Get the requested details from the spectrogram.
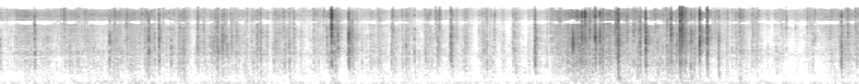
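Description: Fingers and nails press, rub and scratch crumpled brown kraft packing paper inside an open box. The result is a dry, bright crinkling with many sharp crackles over a soft, steady rustle, growing busier toward the end.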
